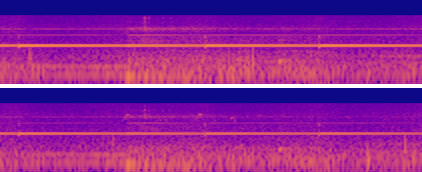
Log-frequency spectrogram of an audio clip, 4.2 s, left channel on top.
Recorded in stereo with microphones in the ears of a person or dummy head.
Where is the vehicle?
25° left (ahead or behind); by 4.2 s 40° left (ahead or behind).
